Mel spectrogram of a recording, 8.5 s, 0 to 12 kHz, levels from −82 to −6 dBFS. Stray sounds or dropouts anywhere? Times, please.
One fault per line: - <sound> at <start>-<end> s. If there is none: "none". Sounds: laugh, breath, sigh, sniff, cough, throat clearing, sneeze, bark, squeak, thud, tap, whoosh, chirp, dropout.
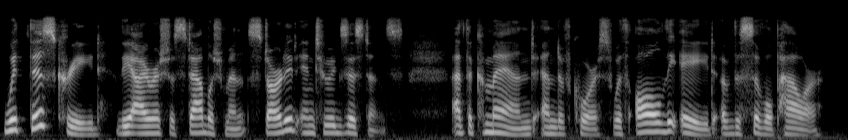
none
